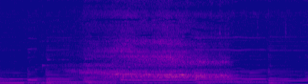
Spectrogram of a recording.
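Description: A drawn-out voiced yawn lasting about two seconds, a breathy, moaning tone that holds steady and then cuts off, with no speech around it.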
